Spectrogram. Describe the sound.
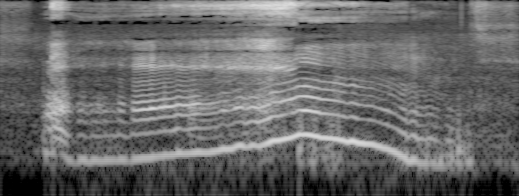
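A man's voice imitates a car engine revving on a street in Curitiba, Paraná, a buzzy drone that climbs in pitch, peaks, then winds back down over about four seconds, fairly loud.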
